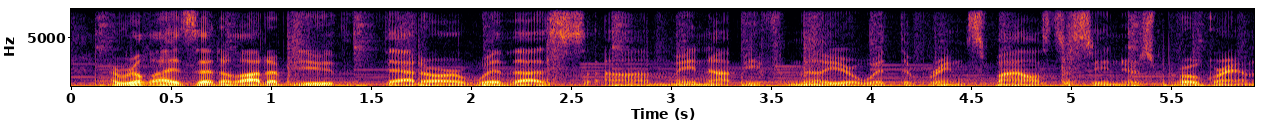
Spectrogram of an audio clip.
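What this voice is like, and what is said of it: Noticeably altered, unwell-sounding voice. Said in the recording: “my voice sounds a little bit different this week ... I picked up a bug that didn't seem to want to go away, and it's left me with this new voice”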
